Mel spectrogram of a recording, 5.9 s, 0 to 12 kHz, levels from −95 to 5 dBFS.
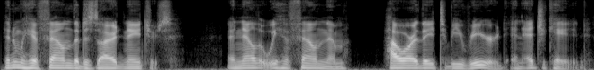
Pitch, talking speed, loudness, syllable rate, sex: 100 Hz, 220 wpm, -22 LUFS, 6.3 syllables/s, male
